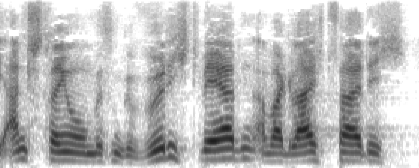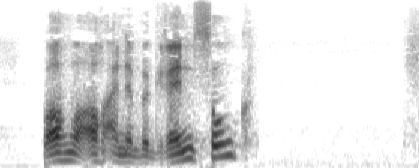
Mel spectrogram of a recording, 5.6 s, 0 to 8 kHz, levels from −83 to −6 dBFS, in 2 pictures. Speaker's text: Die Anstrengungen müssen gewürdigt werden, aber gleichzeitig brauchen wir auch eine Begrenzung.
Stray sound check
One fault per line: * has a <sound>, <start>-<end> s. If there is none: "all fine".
all fine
